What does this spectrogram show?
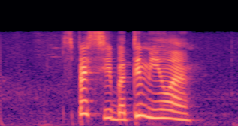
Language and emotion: Russian, positive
